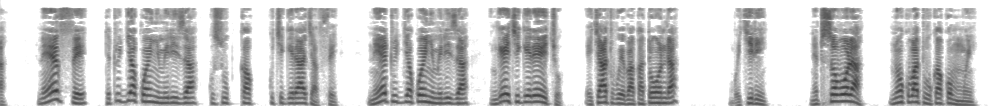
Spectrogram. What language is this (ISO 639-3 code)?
lug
